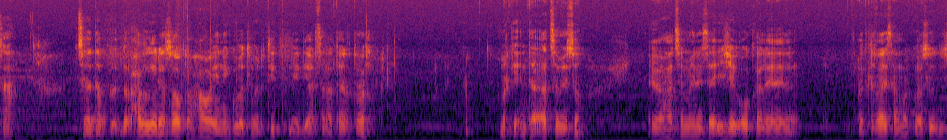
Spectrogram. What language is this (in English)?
Somali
